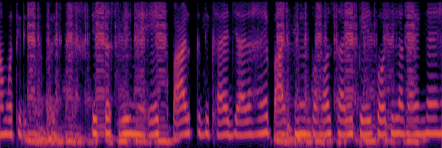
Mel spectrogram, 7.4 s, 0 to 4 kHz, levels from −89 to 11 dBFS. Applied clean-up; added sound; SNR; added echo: neural mask model RNNoise.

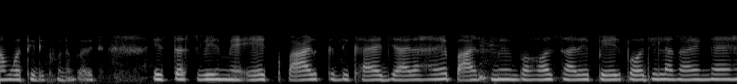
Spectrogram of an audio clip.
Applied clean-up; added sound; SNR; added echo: none; none; none; none.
